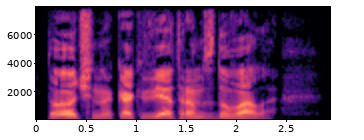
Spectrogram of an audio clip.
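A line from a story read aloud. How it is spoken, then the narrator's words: Laughing. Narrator (Russian): рассмеялся Злыдень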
